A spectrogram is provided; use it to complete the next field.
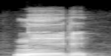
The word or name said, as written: niigi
